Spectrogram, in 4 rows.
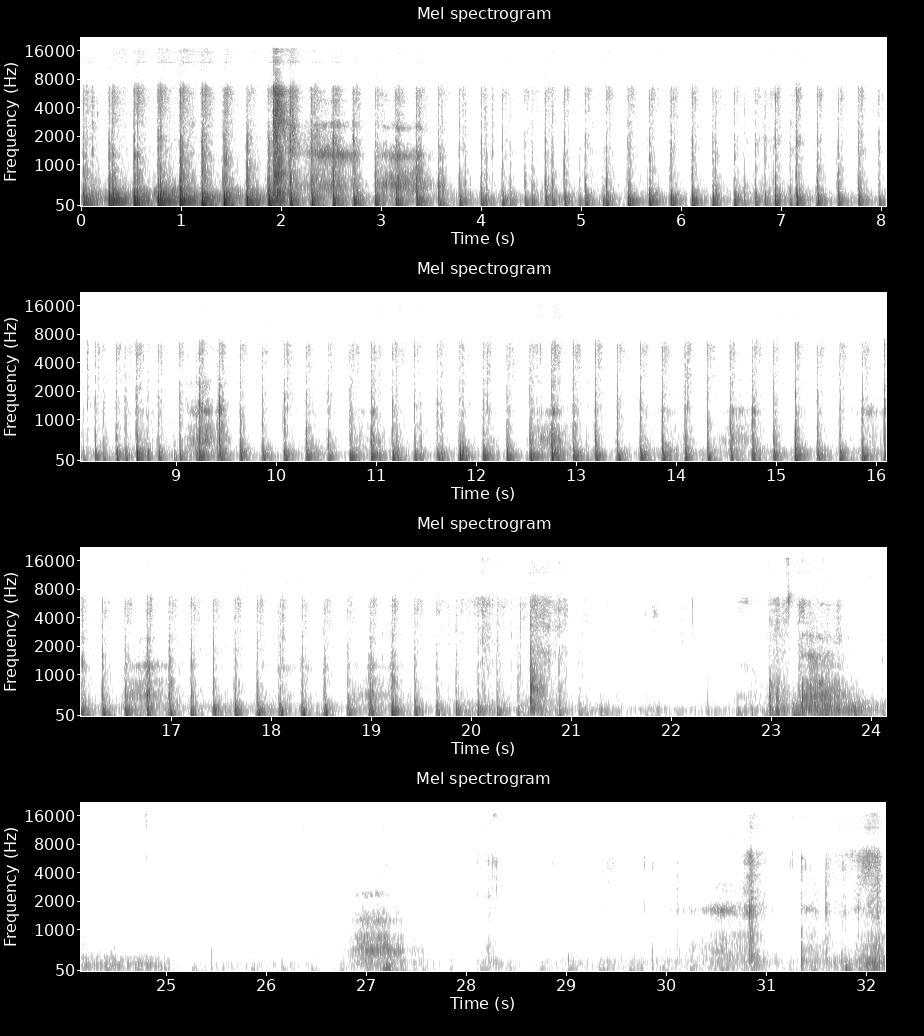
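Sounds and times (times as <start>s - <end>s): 
rapid finger tapping: 0.0s - 20.8s.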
